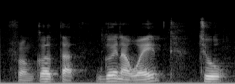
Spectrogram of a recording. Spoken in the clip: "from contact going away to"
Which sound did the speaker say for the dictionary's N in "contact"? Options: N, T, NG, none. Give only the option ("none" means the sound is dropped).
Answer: none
